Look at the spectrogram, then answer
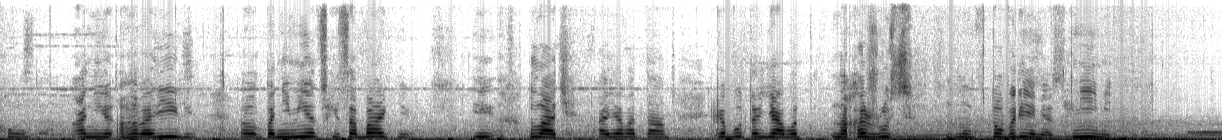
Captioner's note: speaking Foreign Language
